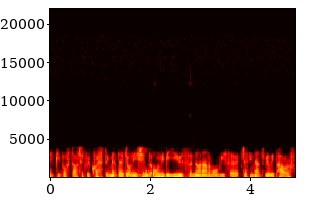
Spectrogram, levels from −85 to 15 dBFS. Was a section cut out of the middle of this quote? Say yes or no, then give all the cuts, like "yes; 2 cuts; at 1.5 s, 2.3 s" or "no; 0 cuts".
no; 0 cuts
